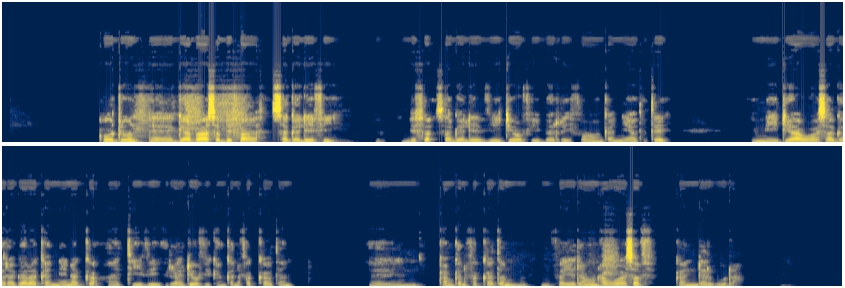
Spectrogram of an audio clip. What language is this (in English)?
Oromo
